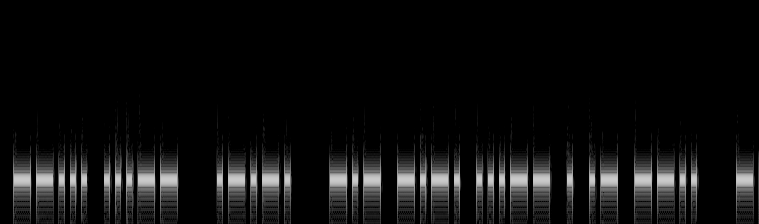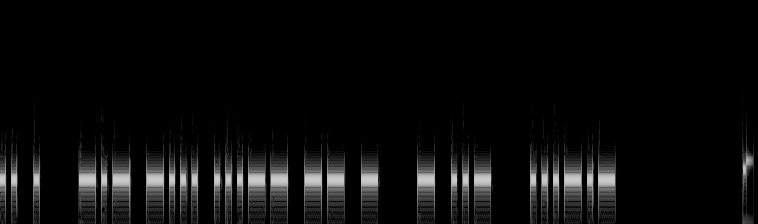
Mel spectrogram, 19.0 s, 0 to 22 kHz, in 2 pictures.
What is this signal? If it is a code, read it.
Morse code, heard as a keyed tone, about 17 wpm, 700 Hz. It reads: 73 <AR> KC3EAZ DE KB3MT TU <SK>
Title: Practice QSO - Exchange 4 - Ending - 17wpm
